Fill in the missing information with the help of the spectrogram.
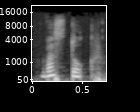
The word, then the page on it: восток: [vasˈtok]; vostok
